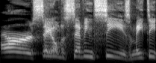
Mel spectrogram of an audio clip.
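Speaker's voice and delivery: put-on stock movie pirate accent. Explaining where the pirate voice came from, the speaker demonstrates a pirate accent. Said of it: "The whole pirate accent".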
